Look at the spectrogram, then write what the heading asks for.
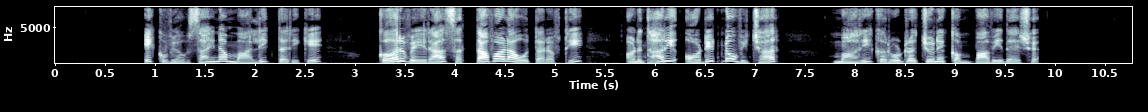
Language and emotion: Gujarati, fearful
